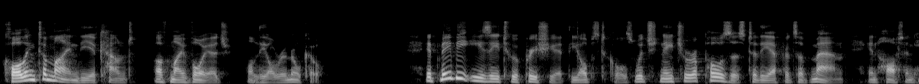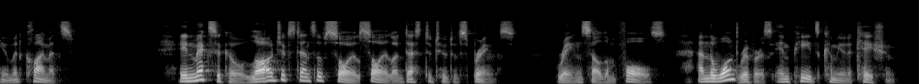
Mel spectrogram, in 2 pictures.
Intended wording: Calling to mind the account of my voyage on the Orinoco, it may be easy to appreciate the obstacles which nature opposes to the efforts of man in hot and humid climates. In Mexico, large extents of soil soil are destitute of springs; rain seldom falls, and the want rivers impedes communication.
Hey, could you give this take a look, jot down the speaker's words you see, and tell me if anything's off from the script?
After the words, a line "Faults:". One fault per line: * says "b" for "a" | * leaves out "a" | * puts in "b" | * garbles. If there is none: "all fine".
Calling to mind the account of my voyage on the Orinoco, it may be easy to appreciate the obstacles which nature opposes to the efforts of man in hot and humid climates. In Mexico, large extents of soil soil are destitute of springs; rain seldom falls, and the want rivers impedes communication.
Faults:
all fine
